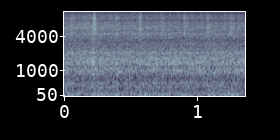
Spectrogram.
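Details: 1999 Ford Expedition 4.6L V8 idling with an uneven loping beat, about three stumbles a second, misfiring on cylinder 5 with no misfire code after a customer tune-up; injector on number five found at fault, plugged back in.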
